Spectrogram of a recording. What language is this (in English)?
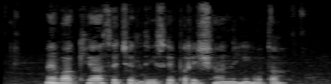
Urdu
